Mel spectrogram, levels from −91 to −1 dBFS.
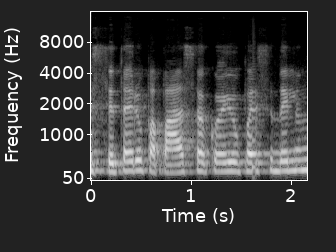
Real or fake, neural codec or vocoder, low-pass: real; none; 14.4 kHz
